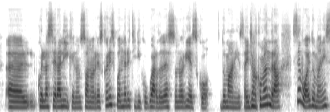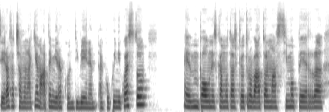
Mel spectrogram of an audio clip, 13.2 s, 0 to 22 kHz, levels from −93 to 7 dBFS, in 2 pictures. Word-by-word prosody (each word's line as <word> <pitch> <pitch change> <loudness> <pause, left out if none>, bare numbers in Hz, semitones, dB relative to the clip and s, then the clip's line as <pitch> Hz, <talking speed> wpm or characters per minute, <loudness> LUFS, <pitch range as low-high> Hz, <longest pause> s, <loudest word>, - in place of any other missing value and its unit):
ehm, 190 -2 +6 0.2
l - - -20
quella 215 -2 +2
sera 210 -1 +3
lì 210 0 +2
che 190 0 -7
non 180 0 -6
so 190 +3 -1
non 185 -1 -2
riesco 195 +4 -4
a 245 - +3
rispondere 220 -5 0
ti 210 - -15
dico: 190 -2 -7
"Guarda 190 -2 +3
adesso 205 0 -1
non 195 - 0
riesco 190 -5 -3
domani, 185 -1 -1
sai 185 0 -1
già 225 0 +5
come 250 +3 +4
andrà, 200 -9 +6 0.2
se 410 - -1
vuoi 200 - +5
domani 225 0 0
sera 205 -4 -1
facciamo 205 -4 -5
una 175 0 -6
chiamata 225 0 -3
e 205 - -2
mi 185 - -3
racconti 175 -1 -7
bene." 175 -1 -4
Ecco 175 -1 -10
quindi 190 +1 -5
questo 245 +7 +2 0.7
è 215 -2 -1
un 200 +1 -1
po' 205 0 +6
un 200 0 +1
escamotage 195 0 -3
che 200 - -5
ho - - +2
trovato 195 0 +1
al 195 - +1
massimo 195 +2 -4
per, 190 -1 -1
195 Hz, 220 wpm, -23 LUFS, 185-210 Hz, 0.7 s, ehm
